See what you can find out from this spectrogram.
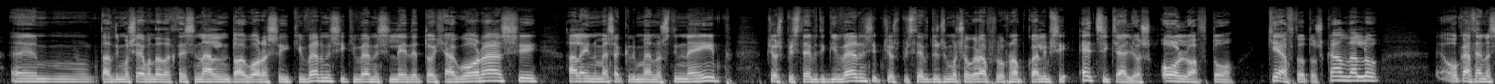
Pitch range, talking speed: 110-145 Hz, 175 wpm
